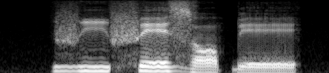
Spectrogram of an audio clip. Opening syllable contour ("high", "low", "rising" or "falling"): high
